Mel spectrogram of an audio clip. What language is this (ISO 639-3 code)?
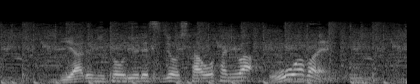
jpn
